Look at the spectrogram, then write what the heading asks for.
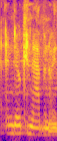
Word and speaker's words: endocannabinoid: Endocannabinoid. Endocannabinoid. Endocan. Louder, Portland. Endocannabinoid. Endocan. Masterful. Yes, thank you. So yes, ladies and gentlemen, this secret system is what's known as the endocannabinoid system, or ECS for short, so if I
